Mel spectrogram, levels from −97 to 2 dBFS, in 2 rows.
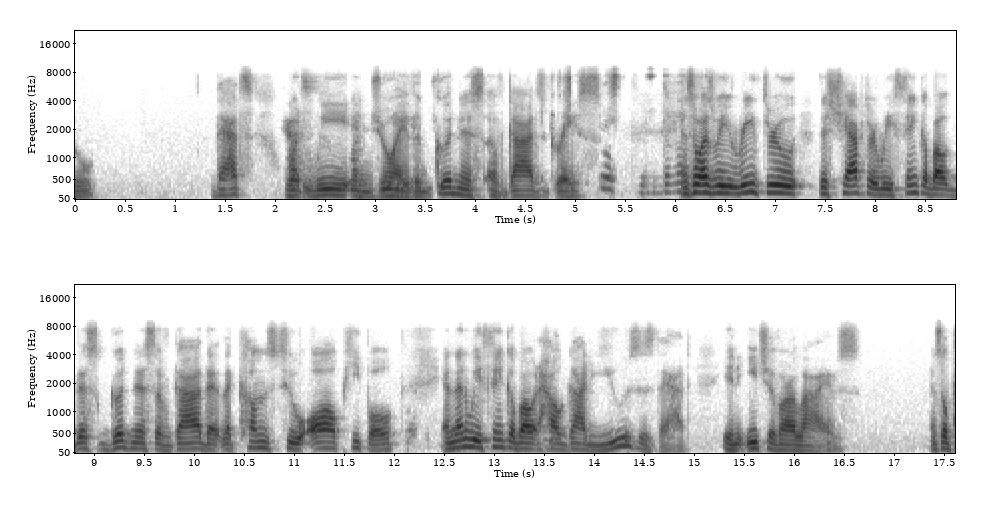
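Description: From 2.08 to 2.54 s and again from 2.74 to 3.64 s there is an echo leak: a copy of the speech returns 583 ms late, about 10 dB and then about 5 dB below it. It is likely from a loudspeaker echo the far-end canceller missed, and shows as ghosted, time-shifted harmonic traces on the spectrogram.

From 4.26 to 5.85 s comes speech suppressed in double talk, likely an echo canceller ducking both talkers at once. Level drops by up to about 40 dB, leaving gaps in the waveform envelope.

At 12.1 to 12.24 s a brief echo leak returns 685 ms late, about 25 dB down.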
